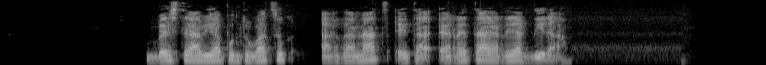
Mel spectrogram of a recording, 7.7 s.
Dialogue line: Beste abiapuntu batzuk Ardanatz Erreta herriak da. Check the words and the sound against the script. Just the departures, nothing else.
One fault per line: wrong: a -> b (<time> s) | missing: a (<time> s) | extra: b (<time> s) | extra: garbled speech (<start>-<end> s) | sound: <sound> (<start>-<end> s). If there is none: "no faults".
extra: eta (4.1 s)
wrong: da -> dira (5.4 s)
